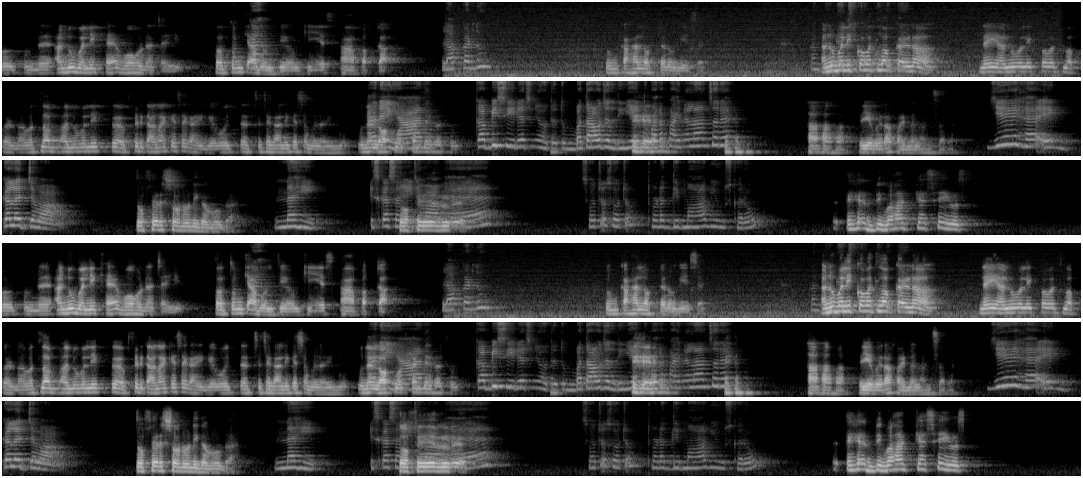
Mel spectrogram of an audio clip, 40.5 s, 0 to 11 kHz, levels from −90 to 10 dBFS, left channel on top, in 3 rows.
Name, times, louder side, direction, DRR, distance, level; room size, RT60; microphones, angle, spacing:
voice 1, 0.0-2.2 2.7-4.4 4.7-4.8 7.6-8.8 10.2-11.7 12.2-19.2 21.4-21.8 22.5-22.8 23.6-25.1 28.7-29.9 31.9-32.9 37.5-39.0, right 5 dB, 70° right, 0.4 m, -23 dB
sound 1, 5.5-13.3, equal, 80° left, 2.9 m, -49 dB
voice 2, 5.5-6.1 10.1-11.3 18.1-18.9 19.4-22.6 25.8-27.8 30.4-30.9 31.6-33.1 34.3-36.4, left 1 dB, 15° left, 1.2 m, -33 dB
11.5 x 8.0 x 7.3 m
head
